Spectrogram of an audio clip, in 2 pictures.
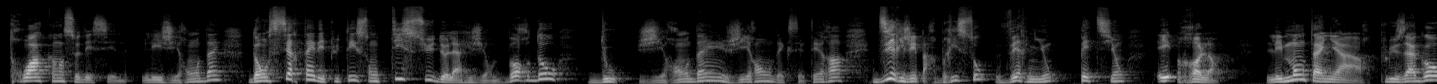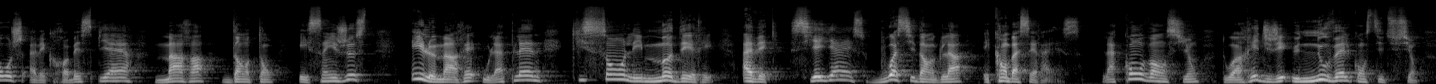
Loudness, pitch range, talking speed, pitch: -27 LUFS, 115-180 Hz, 125 wpm, 145 Hz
